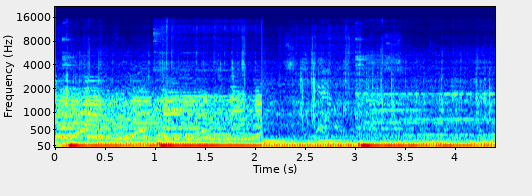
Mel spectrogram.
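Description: Live band music at a loud outdoor concert, with deep sustained bass notes changing about once a second and a voice sliding over it in the first couple of seconds.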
